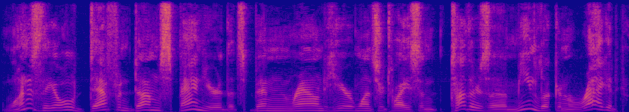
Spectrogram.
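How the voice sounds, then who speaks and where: Casting: man doing a frightened vagabond boy, high and pleading, with a lively pitch. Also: unhurried, dry recording. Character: scared ragged boy, pleading and jumpy.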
